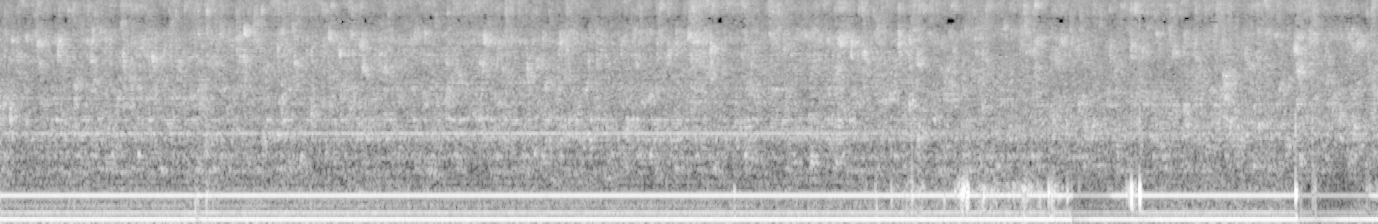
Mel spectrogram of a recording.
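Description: Steady electric hum of aquarium equipment such as a filter pump, with a faint trickle of water beneath it. A few short clicks and knocks come in the last few seconds.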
